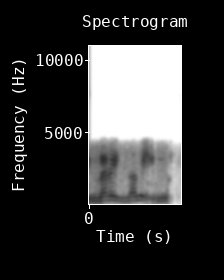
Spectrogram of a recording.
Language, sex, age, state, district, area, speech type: Malayalam, female, 30-45, Kerala, Kollam, rural, conversation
